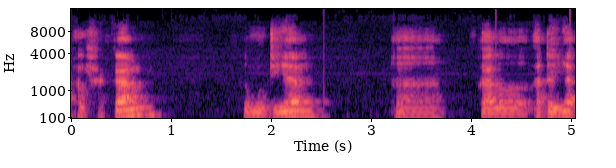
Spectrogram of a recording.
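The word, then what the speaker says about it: الحكم: Kemudian berikutnya al-hakam. Nah, ini bukan al-hakim ya. Al-hakim nanti di sini ada ya-nya. Kalau tanpa ya bacanya al-hakam.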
